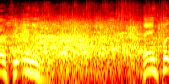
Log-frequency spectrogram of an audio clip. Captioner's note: audience laughing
